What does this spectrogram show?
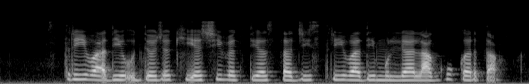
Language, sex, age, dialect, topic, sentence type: Marathi, female, 18-24, Southern Konkan, banking, statement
